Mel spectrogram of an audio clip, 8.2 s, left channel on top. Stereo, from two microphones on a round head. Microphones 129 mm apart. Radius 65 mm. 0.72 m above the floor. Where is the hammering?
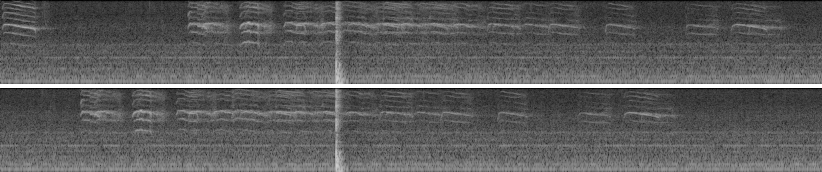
50° right (ahead or behind), 1.6 m.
